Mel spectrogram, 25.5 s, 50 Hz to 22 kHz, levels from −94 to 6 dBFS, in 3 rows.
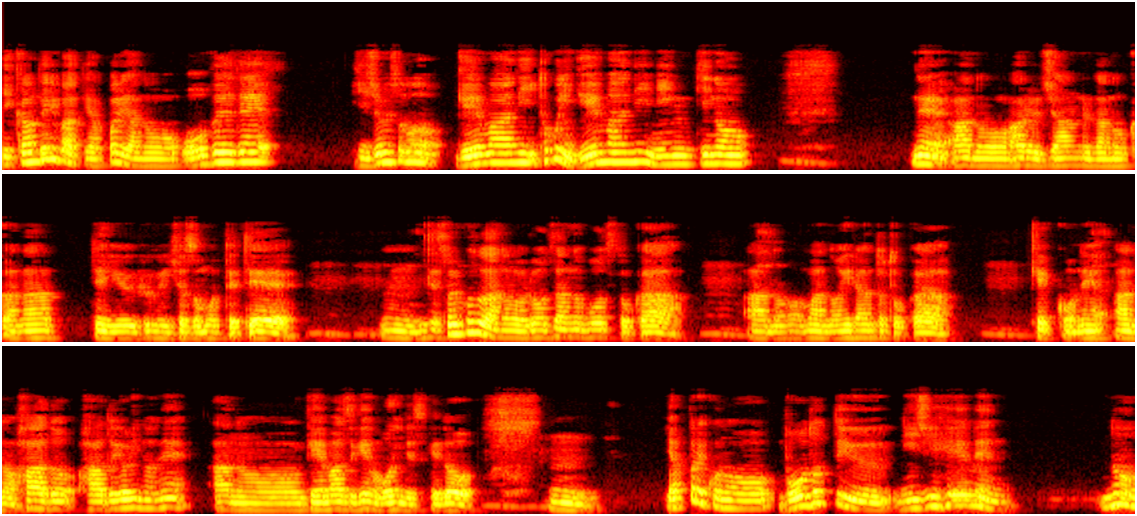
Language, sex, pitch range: Japanese, male, 125-180 Hz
